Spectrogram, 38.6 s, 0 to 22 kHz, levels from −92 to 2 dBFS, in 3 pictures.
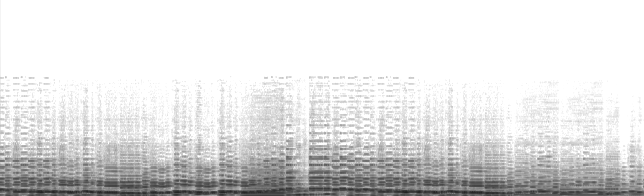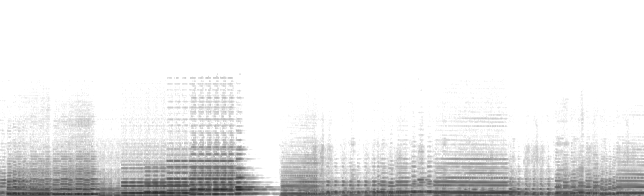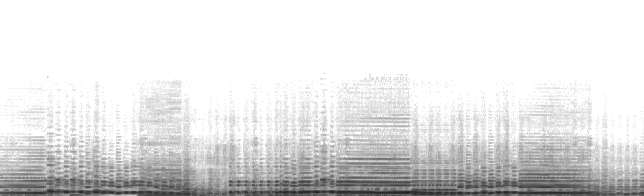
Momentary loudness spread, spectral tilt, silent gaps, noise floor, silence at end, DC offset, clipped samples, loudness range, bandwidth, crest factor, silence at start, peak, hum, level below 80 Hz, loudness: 13 LU; -8 dB/octave; none; -42 dBFS; 0 s; under 0.1%; under 0.1%; 10 LU; 6.6 kHz; 16 dB; 0 s; -4 dBFS; none; -52 dBFS; -19 LUFS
